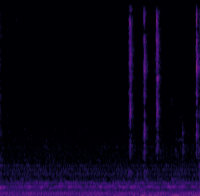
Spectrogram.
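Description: Near silence: faint room tone, with a few faint clicks of a computer mouse in the last second and a half.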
